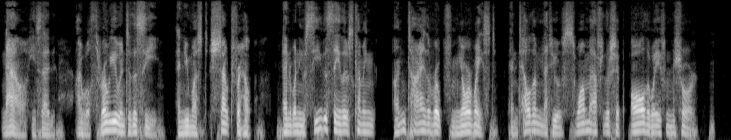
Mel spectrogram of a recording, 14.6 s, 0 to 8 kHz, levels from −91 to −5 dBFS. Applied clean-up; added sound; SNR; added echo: none; Breathing; 19 dB; none.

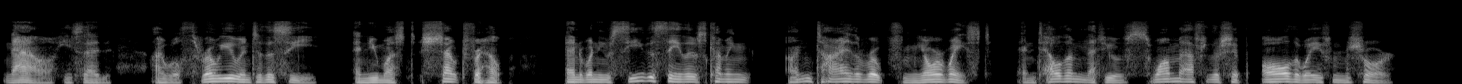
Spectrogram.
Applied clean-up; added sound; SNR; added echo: none; none; none; none.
